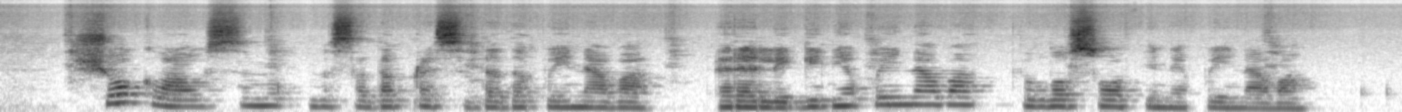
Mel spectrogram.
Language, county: Lithuanian, Tauragė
